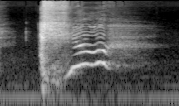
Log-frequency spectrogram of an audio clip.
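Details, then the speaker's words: A single sharp, explosive sneeze with a short voiced trailing sound in a quiet room, from a woman deliberately provoked with chhinkni powder under her nose. "excuse me to everybody who says bless you every time thank you so much um i love it when people bless you when you sneeze"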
